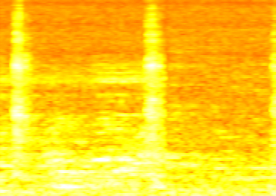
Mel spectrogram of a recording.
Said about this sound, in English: I want to show you how this time illustrates time in life. If you listen to this clock, you can see it's sounding and is as well moving.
